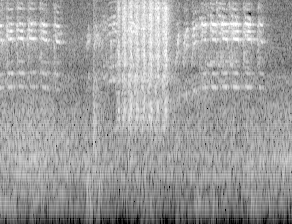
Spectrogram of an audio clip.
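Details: Japanese tit near fledging time, seeming to hold back; a loud, harsh, buzzy burst of rapid pulses high in pitch lasts about half a second, with fainter buzzy rasps before and after.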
